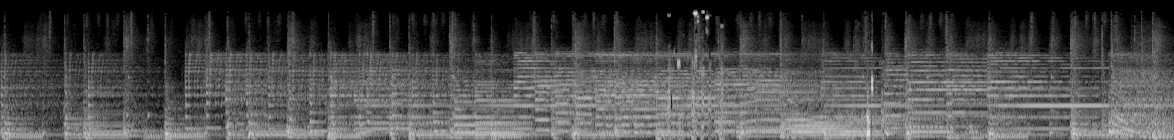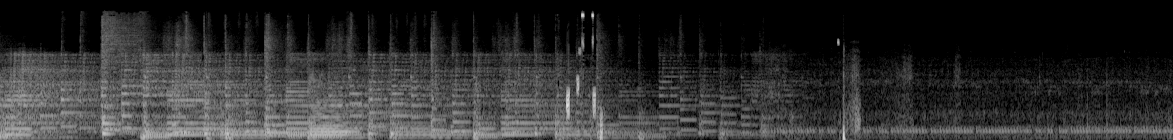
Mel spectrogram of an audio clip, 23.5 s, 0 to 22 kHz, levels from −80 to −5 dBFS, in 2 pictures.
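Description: DAB burbling occurs at 6.65–7.28 s, 8.48–8.86 s, 17.27–17.79 s and 20.12–20.31 s. Bit errors of roughly 0.5 to 1 percent slip past error correction and corrupt sub-band samples and scale factors, producing short noise blips and level jumps in single sub-bands. On a spectrogram, isolated frequency bands flare as short rectangular blocks.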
